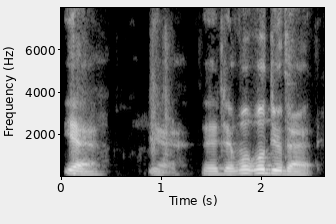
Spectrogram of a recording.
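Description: A man's voice: medium pitch, unhurried. A man hosting a podcast with casual sports chat, talking like a rueful, self-deprecating fan. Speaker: podcast host.

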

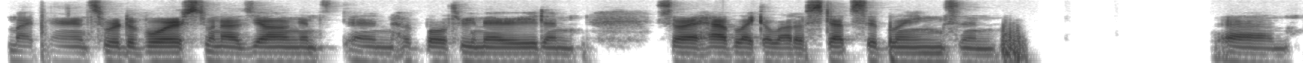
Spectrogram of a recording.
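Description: A young man from northern Utah speaks in a low, fairly flat voice, working through his answers with plenty of fillers and restarts. The sound is dry and a little dull. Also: measured pace, no echo. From northern Utah, USA. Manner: hesitant, many fillers and restarts. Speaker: interview guest, muralist. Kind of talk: casual conversational interview.

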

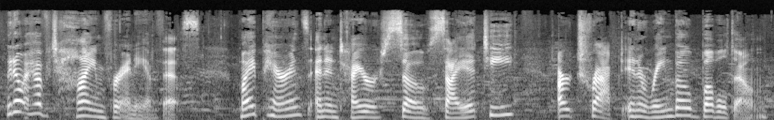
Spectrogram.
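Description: A woman's voice: mid-range voice, sing-song, unhurried, creaky, fairly bright tone, faint music behind, exaggerated voice. A woman voicing a hot-tempered, impatient young fennec fox in a children's story, urgent and indignant. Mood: annoyed, urgent.

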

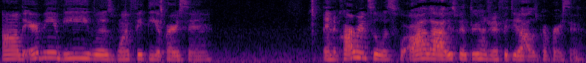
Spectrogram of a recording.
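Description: A woman hosting a casual podcast, talking loudly with crude jokes and laughter. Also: medium pitch, moderate pace, a little hiss or hum, rough recording. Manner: loud, laughing, crude joking. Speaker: podcast host. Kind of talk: casual chat.

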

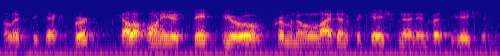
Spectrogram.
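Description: A man's voice: medium pitch, fairly even intonation, quick pace, close to an everyday voice. Clipped expert witness played by a man, muffled radio. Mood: matter-of-fact. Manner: clipped, factual answers. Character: matter-of-fact police ballistics expert on witness stand. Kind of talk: 1930s radio acting. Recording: muffled old radio recording.

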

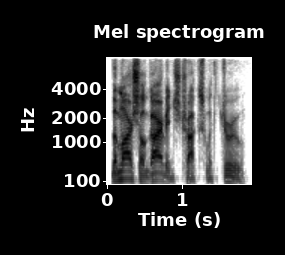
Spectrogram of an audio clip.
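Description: A man's voice: low voice, big pitch swings, moderate pace, a bit bright, no room sound, studio quality. A man reading adventure fiction as an audiobook narrator, in a scripted, dramatic storytelling style.

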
